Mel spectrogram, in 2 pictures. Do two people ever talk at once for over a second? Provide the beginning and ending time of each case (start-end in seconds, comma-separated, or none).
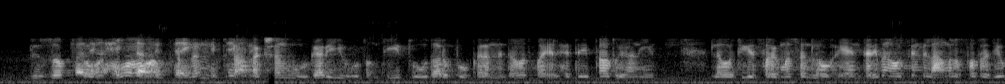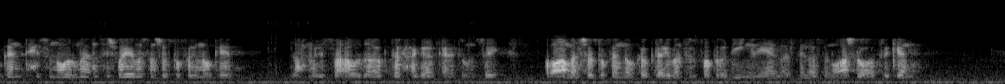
0.8-2.5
